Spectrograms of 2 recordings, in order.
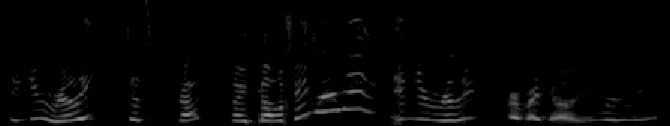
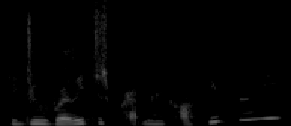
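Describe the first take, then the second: First: Very high, tiny gushing voice; high-pitched mock-tearful disbelief; overwhelmed squeal. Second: Soft whisper rising into a question; hushed, breath-only question; whispered disbelief. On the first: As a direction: squeak it out like you're melting. Repeats it, mock-overwhelmed by sweetness. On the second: Acted. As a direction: whisper it, touched and incredulous. Acts out her touched disbelief.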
